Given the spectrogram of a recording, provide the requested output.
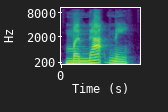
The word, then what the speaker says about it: monotony: Nope, you added one extra syllable in there. – Monotony. – Nope, not any. Monotony. – Monotony. – Oh, there it is.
